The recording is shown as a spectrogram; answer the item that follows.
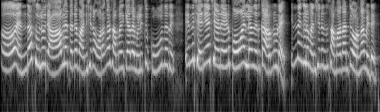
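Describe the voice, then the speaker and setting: Someone voicing a grumpy sleepy cartoon uncle, sarcastic, voice still squeaky high. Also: racing, few pauses, pushed and bright. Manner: grumbling, sarcastic. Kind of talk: cartoon voice acting.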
